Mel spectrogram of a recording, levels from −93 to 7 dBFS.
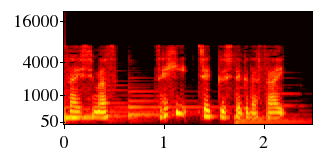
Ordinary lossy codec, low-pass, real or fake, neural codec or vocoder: none; 7.2 kHz; real; none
